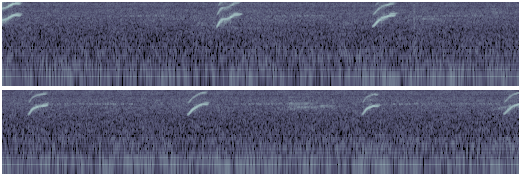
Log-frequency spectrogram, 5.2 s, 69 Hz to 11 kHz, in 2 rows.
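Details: Stripe-throated bulbul chick begging as its mother brings insects: sharp, high, upward-sweeping chirps repeated roughly every 0.8 seconds over a steady low background hiss.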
